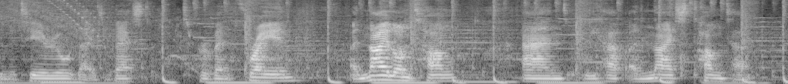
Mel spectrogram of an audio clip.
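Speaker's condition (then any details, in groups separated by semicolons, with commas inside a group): No condition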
